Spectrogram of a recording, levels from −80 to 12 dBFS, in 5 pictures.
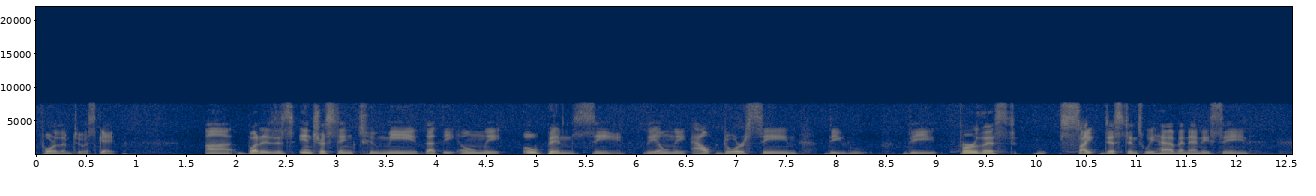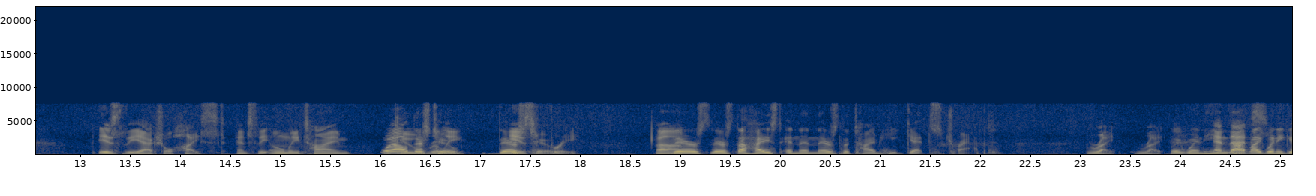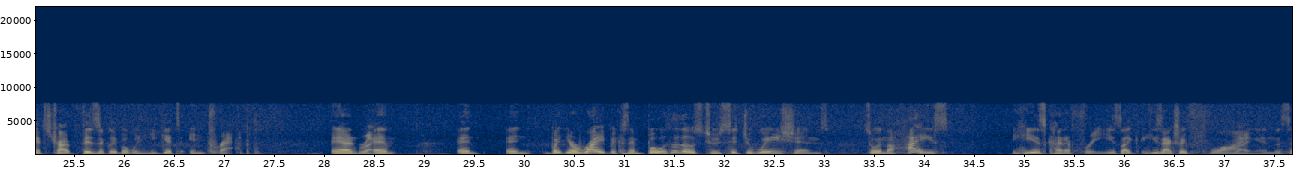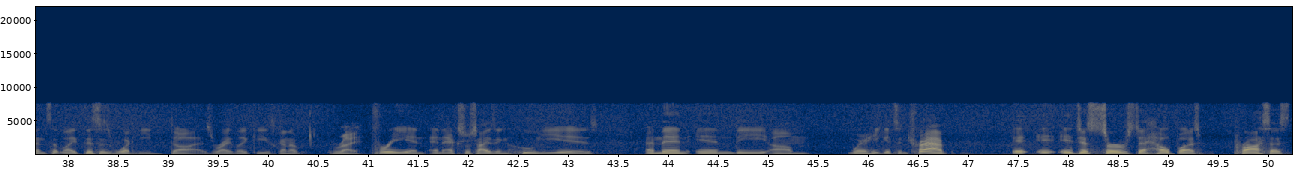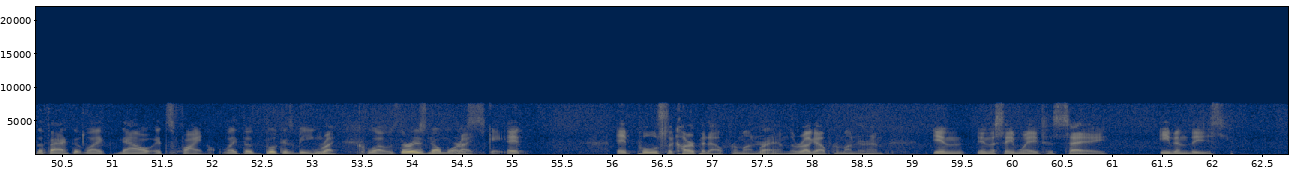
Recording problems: high frequencies cut off; noticeable; nothing above 8 kHz
hiss; faint; throughout; 25 dB below the speech

